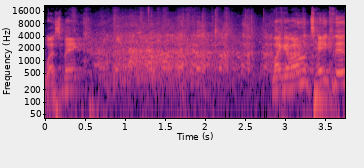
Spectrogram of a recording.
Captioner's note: laughter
